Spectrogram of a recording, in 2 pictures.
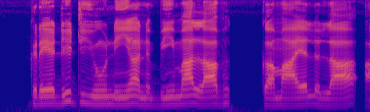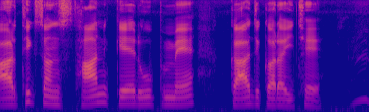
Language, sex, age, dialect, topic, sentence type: Magahi, male, 18-24, Western, banking, statement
